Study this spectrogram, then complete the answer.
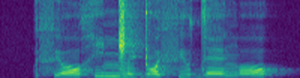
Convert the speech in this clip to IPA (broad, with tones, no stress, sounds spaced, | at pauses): fʲ ɔː˩˥ x i˥ ŋ͡ǁ i˧ ɖ ɔ˧ fʲ u˧ d ɛː˩ ŋ ɔ˩˥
